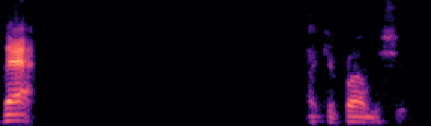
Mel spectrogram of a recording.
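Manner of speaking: normal talking voice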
